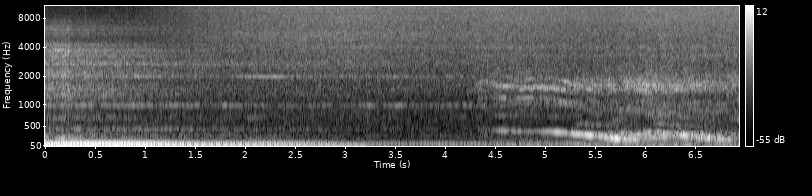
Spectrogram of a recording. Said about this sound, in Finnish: Siellä on nimittäin katosta roikkuvan ryhävalaan luurangon kunniaksi myös kiehtova soundtrack. Ryhävalaan laulu.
